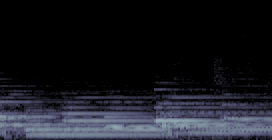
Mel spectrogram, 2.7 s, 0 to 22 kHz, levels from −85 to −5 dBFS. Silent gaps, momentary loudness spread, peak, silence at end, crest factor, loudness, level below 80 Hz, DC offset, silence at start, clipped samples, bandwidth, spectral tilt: none; 5 LU; -26 dBFS; 0 s; 12 dB; -40 LUFS; -72 dBFS; under 0.1%; 0 s; under 0.1%; 10 kHz; -10 dB/octave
